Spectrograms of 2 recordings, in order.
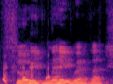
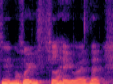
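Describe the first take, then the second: First: Said in the usual way. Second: "Moy Flayweather" with M and Fl traded, through laughter; botched name. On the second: Shown as a demonstration. Mocking his own slip to his friend, botched "Moy Flayweather". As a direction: laughingly repeat the slip "Moy Flayweather", first sounds swapped. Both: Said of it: "Awful English".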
